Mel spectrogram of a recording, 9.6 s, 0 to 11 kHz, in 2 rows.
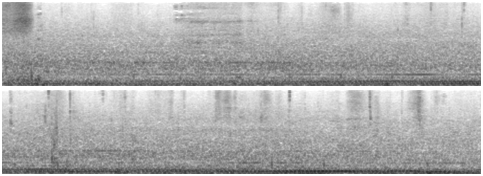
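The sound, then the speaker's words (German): A steady, dense roar of traffic on the A6 motorway, by a construction site where a new bridge over the Neckar is being built, a continuous low rumble with a hissing wash of tyres and no breaks or voices. “Dieses beruhigende Geräusch der A6. Ich weiß gar nicht, ob ihr das hören könnt.”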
